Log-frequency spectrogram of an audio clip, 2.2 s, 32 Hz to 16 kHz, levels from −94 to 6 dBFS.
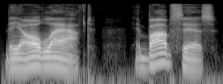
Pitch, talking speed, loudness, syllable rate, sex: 115 Hz, 160 wpm, -17 LUFS, 4.0 syllables/s, male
